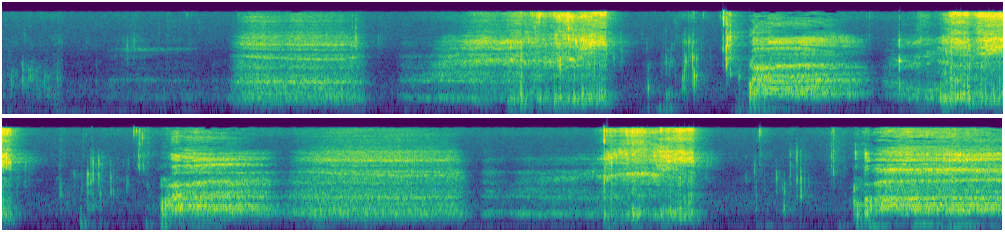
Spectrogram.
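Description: A person blowing on a spoonful of hot stew to cool it and sipping from it: about eight short, breathy puffs and slurps close to the microphone, with short pauses between.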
